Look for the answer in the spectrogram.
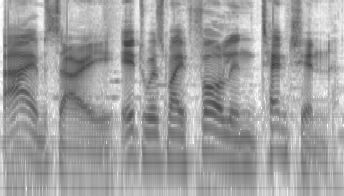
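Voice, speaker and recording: A man's voice: medium pitch, very animated, a little slow, pushed and bright, soft background music, heavily acted. A man voicing a haughty, insulting male toy lord in a game, sneering and theatrical with a goblin-like voice. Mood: mocking.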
